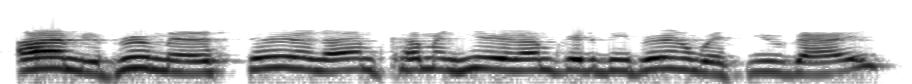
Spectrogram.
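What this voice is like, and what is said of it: Assertive, grown-up commanding voice. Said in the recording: “put on my big girl voice”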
